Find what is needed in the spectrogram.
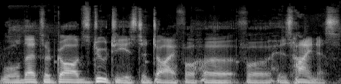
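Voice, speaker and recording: A gruff, put-on character voice from a man, very deep and low in pitch, at a moderate pace over light background noise. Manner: gruff, dutiful.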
